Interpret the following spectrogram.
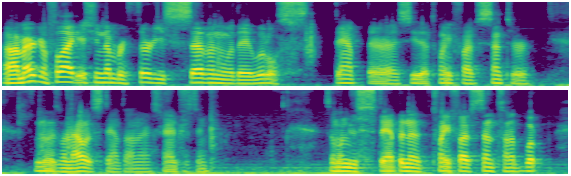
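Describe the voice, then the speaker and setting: A man's voice: mid-range voice, fairly even intonation, fairly quick, vocal fry, a little hiss or hum. A man hosting a comic book channel, chatting casually and rambling through fillers and restarts, a little worn out and strained from the heat. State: hot and tiring, voice strained. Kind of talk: casual unboxing chat.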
